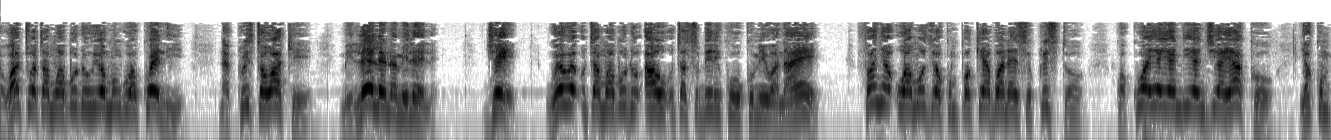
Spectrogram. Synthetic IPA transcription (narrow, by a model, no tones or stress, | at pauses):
watuwatamwaɓuɗuhujɔmuŋɡuwakwɛli | nakɾistɔwakɛ̰ | milɛlɛnamilɛlɛ̰ | ʄɛ | wɛwɛʔutamwaɓuɗuʔauːtasuɓiɾikuhukumiwanajɛ | faɲaʔuamuziwakum̩pɔkɛaɓwanajɛsukɾistɔ̰ | kwakuwajɛjɛndijɛnd͡ʒiajakɔ̰ | jakum̩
